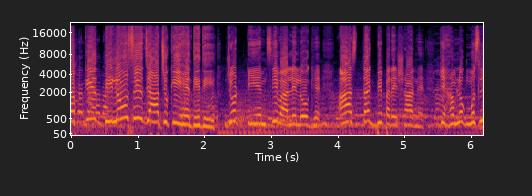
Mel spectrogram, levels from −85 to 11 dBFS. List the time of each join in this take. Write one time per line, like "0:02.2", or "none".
0:02.2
